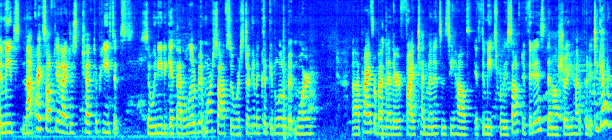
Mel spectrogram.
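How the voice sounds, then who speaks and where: The speech comes at a very fast pace with ordinary pitch variation over light background noise. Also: woman. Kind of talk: cooking tutorial. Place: kitchen. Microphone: phone near.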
